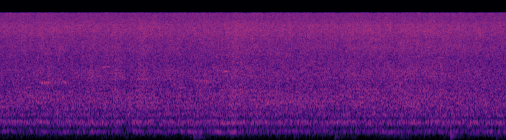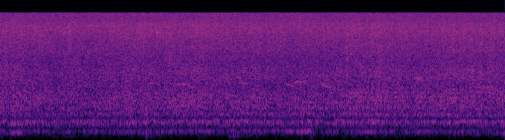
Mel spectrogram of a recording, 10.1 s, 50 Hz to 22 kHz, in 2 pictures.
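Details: Bees buzzing in a dense, continuous drone, a steady hum with bands near 250 and 500 with a broad hiss above, level and unbroken throughout, occasional faint low thumps.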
